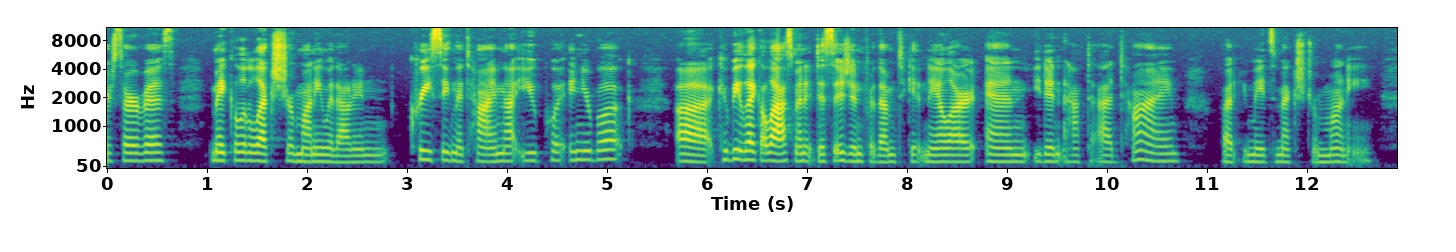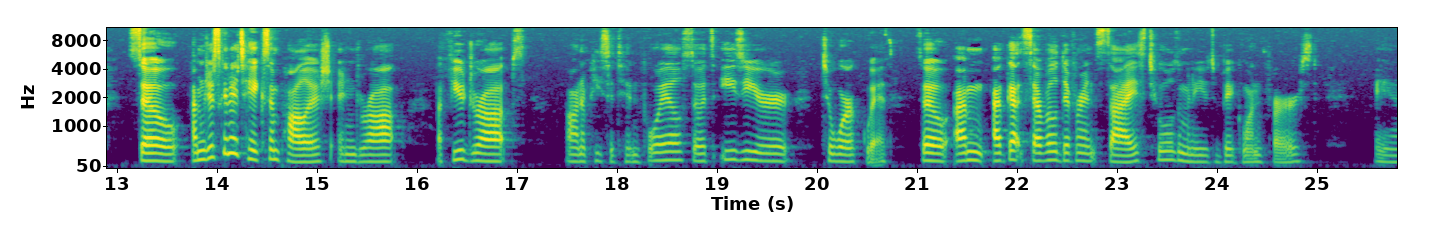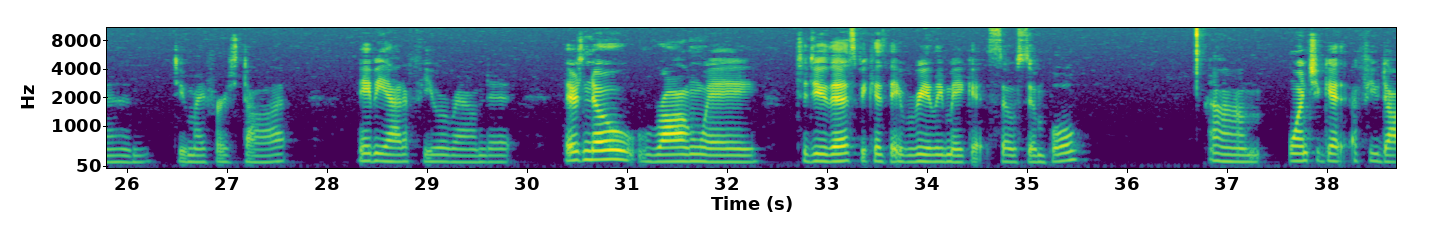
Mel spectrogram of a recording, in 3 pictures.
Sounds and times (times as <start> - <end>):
Speech: 0.0 - 25.0, 25.6 - 27.6, 28.3 - 35.6, 36.7 - 38.6.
